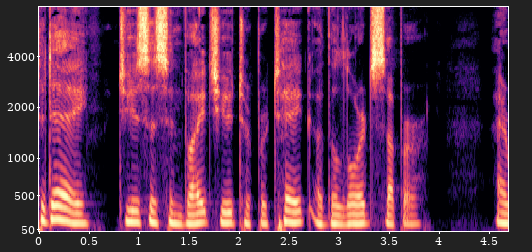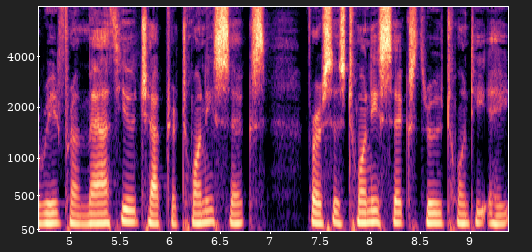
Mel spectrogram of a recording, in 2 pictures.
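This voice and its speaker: In a plain, everyday voice, a man speaks at medium pitch and a fairly slow pace with fairly even intonation and very even loudness, the sound dry and close with no echo on a very clean recording with a silent background. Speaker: meditation leader. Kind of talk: fervent prayer. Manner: earnest; solemn.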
